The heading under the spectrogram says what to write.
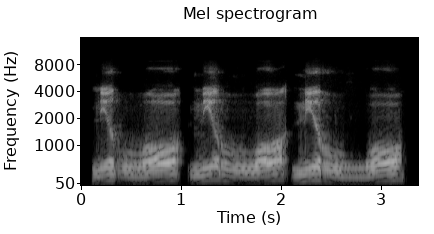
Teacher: rnya dibaca tebal tapi harus kita perhatikan di sini takrirnya ya getaran pada rnya itu jangan lebih dari sekali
